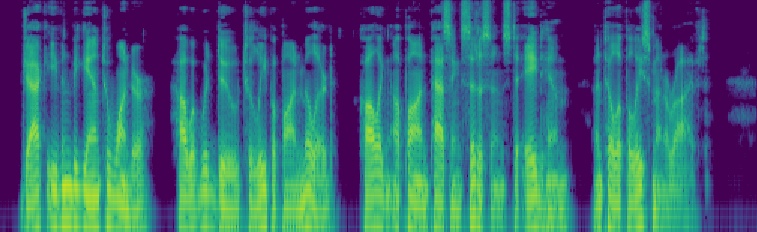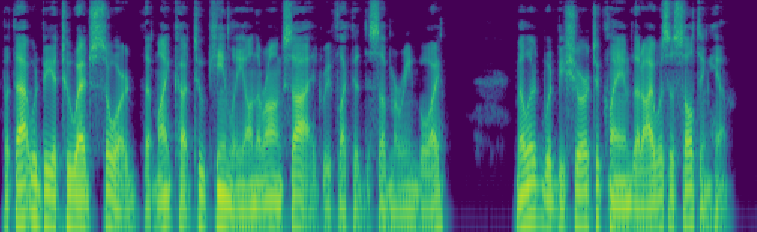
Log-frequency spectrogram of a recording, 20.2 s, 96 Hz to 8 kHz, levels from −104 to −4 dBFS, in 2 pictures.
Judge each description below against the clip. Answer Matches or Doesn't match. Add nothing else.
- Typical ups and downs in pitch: Matches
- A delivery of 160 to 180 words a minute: Matches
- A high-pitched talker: Doesn't match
